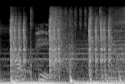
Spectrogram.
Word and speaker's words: Papi: P-A-P-I 发音还是 puppy。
